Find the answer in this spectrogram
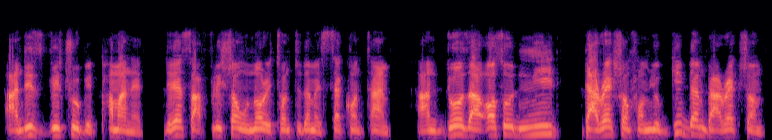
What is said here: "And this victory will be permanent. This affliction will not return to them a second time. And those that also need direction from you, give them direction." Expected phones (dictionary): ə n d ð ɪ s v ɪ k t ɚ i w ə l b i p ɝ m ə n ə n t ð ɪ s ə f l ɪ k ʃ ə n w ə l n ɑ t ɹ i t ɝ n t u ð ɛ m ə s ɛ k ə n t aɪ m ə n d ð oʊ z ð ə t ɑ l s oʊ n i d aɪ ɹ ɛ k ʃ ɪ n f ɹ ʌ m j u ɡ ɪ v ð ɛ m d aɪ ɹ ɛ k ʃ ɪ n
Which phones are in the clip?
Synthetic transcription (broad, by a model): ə n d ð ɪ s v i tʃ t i w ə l b i p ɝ m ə n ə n t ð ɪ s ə f l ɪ k ʃ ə n w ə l n ɑ t ɹ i t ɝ n t u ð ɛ m ə s ɛ k ə n t aɪ m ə n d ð oʊ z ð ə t ɑ l s oʊ n i d aɪ ɹ ɛ k ʃ ɪ n f ɹ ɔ m j u ɡ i v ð ɛ m d aɪ ɹ ɛ k ʃ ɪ n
